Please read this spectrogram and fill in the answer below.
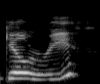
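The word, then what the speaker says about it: Gilwreath: role in in the yeah it's Gil wreath like the wreath on a door um I am the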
